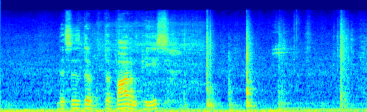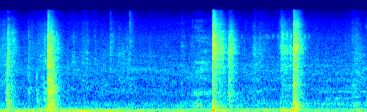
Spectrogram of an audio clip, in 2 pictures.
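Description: A wooden gate knocks and clatters as it is moved by hand.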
